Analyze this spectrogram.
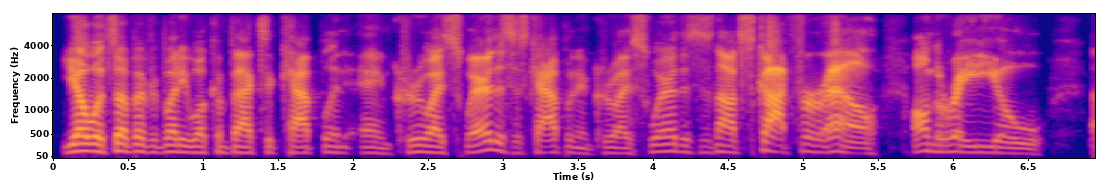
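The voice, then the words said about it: Hoarse, raspy, fading voice. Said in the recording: “It's fading quick, dude ... I apologize if my voice is unlistenable today ... I sound like absolute dog S ... the more I keep talking, the more I sound like Scott Farrell ... This is your audition for your raspy.”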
